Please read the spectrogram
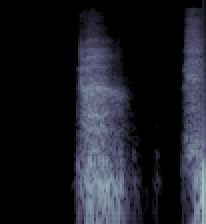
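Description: A person's breathy sigh lasting about half a second, followed near the end by the start of a short laugh.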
